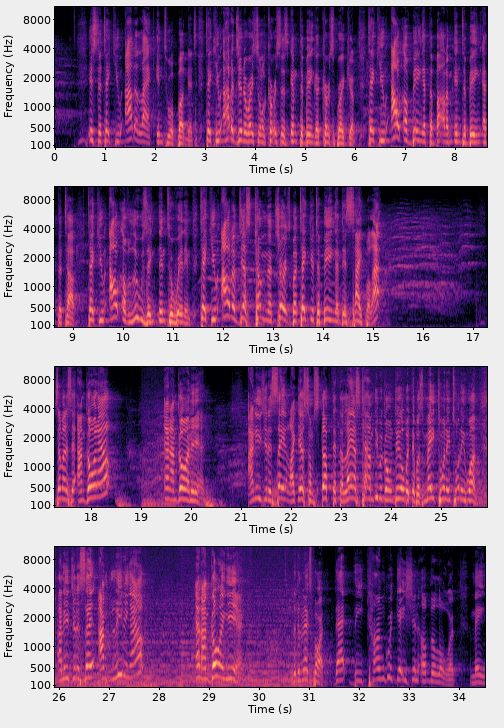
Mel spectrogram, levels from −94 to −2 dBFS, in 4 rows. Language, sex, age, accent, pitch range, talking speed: English, male, 40-59, American, 145-235 Hz, 195 wpm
